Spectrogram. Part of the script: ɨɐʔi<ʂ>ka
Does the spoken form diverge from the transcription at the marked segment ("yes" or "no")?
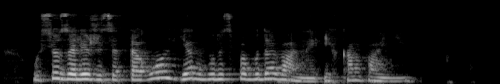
yes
